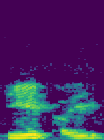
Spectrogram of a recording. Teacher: ए और आई इनको कंठ प्लस तालु वर्ण कहते हैं क्योंकि इनका उच्चारण कंठ और तालु दोनों से होता है। क्योंकि ए है वो ए प्लस ई से और ये आ प्लस ई से बना होता है।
